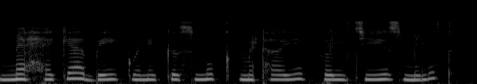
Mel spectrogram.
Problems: none marked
